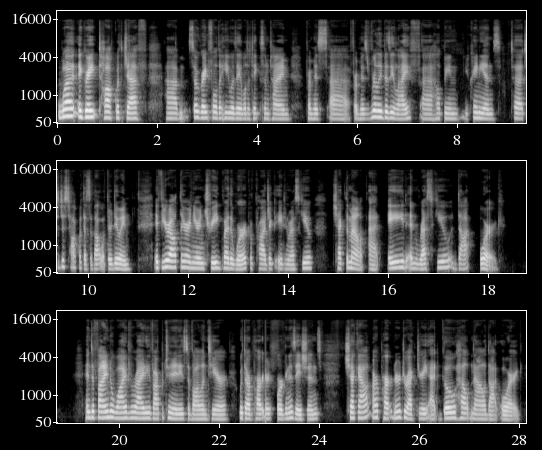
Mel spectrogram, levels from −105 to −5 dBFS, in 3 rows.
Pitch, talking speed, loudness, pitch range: 180 Hz, 170 wpm, -22 LUFS, 170-200 Hz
